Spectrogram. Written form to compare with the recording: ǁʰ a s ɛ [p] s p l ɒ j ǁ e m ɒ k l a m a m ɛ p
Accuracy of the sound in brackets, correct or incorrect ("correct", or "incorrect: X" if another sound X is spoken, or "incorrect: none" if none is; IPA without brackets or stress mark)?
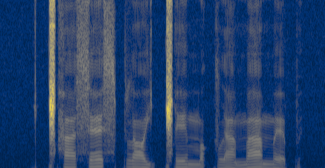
incorrect: none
